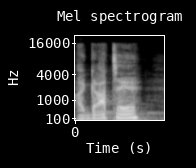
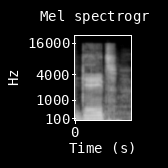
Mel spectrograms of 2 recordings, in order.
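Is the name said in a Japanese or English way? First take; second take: Japanese; English. First: The name is pronounced in a Japanese way. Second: The name is pronounced in an English way.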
